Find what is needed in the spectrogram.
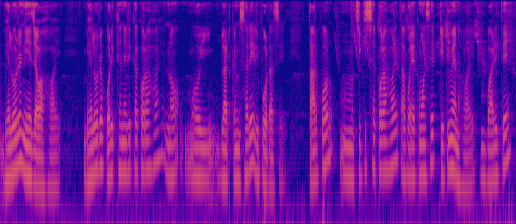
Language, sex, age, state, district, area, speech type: Bengali, male, 30-45, West Bengal, Purulia, rural, spontaneous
